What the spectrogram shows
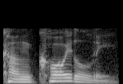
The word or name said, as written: conchoidally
